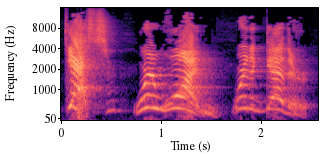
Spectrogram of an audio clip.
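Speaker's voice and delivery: hammed-up joy; ecstatic fan. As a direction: gush it out like a starstruck fan. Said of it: "So you're like".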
